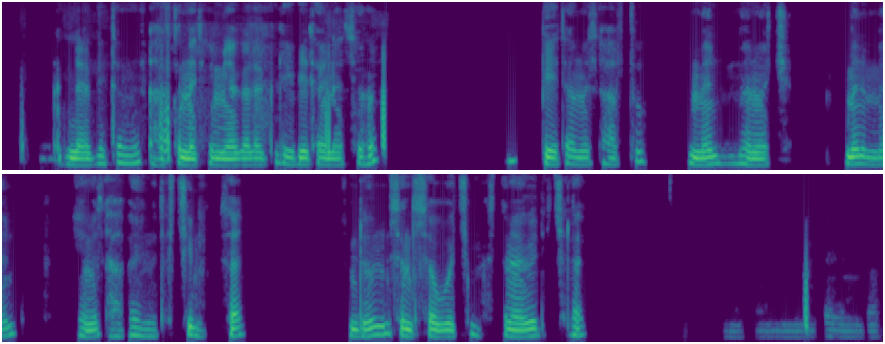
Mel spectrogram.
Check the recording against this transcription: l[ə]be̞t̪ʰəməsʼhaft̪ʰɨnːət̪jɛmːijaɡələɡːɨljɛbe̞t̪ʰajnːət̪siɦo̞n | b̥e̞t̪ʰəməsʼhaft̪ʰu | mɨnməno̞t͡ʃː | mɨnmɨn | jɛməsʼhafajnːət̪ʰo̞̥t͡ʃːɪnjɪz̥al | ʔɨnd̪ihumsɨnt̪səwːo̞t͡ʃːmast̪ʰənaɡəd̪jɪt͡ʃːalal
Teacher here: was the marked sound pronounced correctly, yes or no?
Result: yes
